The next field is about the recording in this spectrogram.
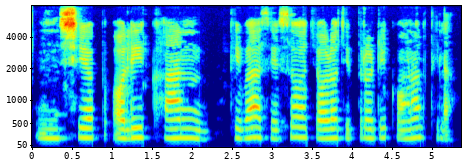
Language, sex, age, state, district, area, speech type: Odia, female, 30-45, Odisha, Kalahandi, rural, read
